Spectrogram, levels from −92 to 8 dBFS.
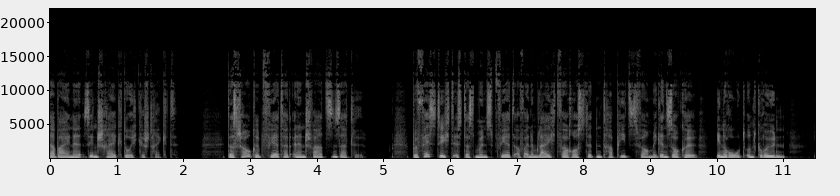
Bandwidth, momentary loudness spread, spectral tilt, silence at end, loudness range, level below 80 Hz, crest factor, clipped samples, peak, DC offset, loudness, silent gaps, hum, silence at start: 16 kHz; 11 LU; -6 dB/octave; 0.45 s; 3 LU; -74 dBFS; 16 dB; under 0.1%; -18 dBFS; under 0.1%; -33 LUFS; 1.98-2.27 s, 4.87-5.09 s; none; 0 s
